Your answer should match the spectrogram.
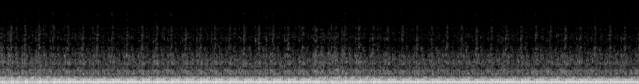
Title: C5 Corvette Rough Idle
